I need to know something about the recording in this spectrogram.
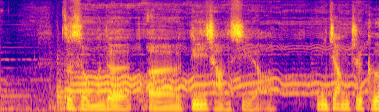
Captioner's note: speaking in Chinese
